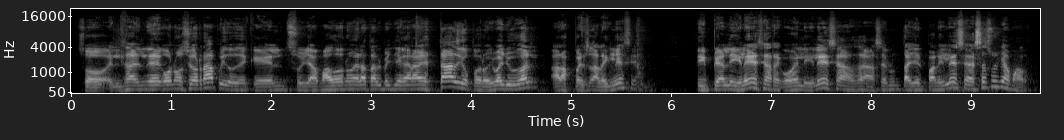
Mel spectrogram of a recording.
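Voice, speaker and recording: A man preaching in a relaxed, conversational way, teaching a Bible class and often asking the listeners questions. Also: fairly high pitch, fast. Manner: casual, chatty, asks the class questions; mixes English fillers into Spanish.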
